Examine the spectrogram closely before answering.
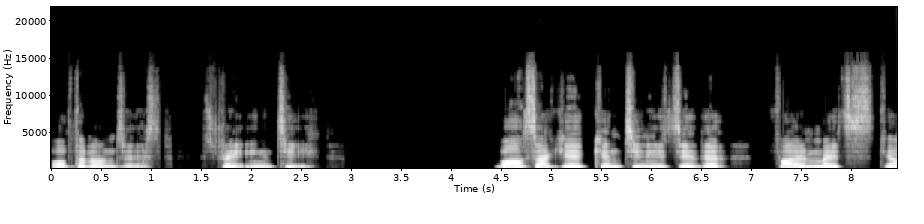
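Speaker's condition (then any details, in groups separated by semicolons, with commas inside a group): Motor neurone disease; slurred speech, dysarthria, increasing difficulty forming words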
